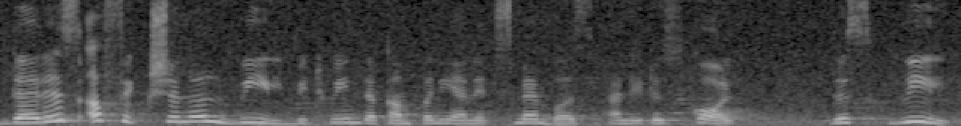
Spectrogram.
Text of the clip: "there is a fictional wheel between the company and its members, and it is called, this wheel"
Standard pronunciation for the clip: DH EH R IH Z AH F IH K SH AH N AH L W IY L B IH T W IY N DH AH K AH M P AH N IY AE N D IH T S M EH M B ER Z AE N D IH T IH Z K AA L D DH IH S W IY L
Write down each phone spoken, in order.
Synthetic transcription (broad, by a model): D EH R IH Z AH F IH K SH AH N AH L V IY L B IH T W IY N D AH K AH M P AH N IY AE N D IH T S M EH M B ER Z AE N D IH T IH Z K AA L D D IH S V IY L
